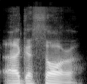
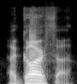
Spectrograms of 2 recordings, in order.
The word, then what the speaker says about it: Agartha: so this would become the agathara or i can't even say i never say this word right agartha there it is agartha i said it right this time so from times to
